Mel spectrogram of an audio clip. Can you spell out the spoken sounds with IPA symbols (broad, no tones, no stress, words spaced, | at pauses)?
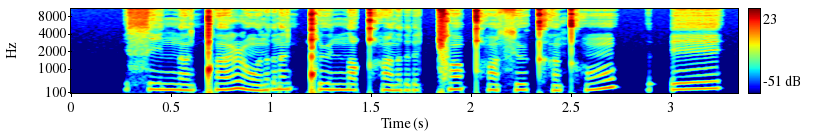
sinɐ̃ǃɐ̃ ɭõrɐ̃ ǃʉnɐqʰɐ̃rɵ ǀũ qʰõsʉkʰɐ̃kʰõ | ʔe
